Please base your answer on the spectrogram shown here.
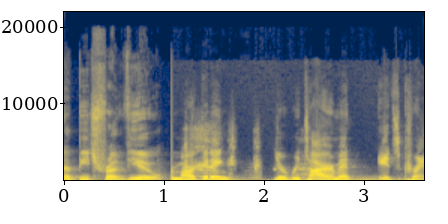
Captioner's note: laughing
